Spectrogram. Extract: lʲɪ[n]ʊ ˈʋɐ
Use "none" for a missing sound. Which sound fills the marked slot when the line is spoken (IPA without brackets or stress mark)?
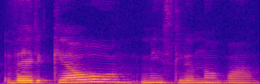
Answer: n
